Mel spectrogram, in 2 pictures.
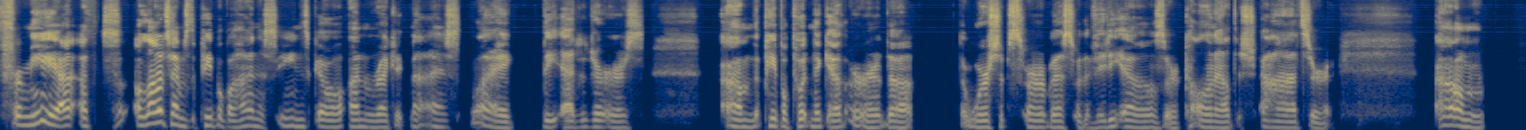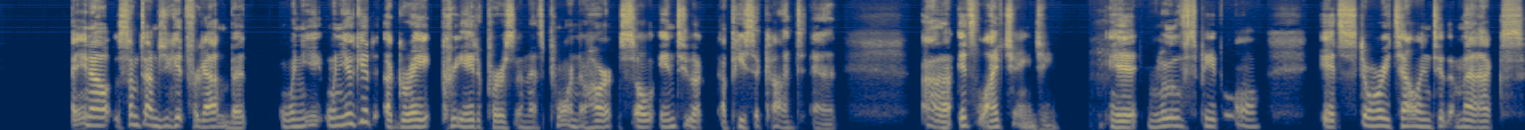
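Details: Adult male former lead vocalist whose voice loss began at the height of his career and ended his music career; self-reported spasmodic dysphonia, audible in his voice; speaks quietly using a microphone.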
